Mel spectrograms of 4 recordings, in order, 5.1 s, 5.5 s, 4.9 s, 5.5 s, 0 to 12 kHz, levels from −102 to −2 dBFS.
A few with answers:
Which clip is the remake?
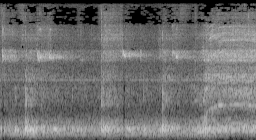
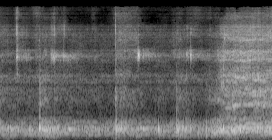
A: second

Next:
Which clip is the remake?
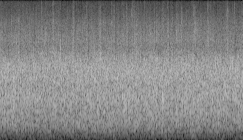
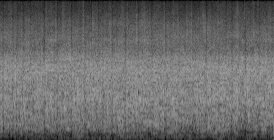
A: second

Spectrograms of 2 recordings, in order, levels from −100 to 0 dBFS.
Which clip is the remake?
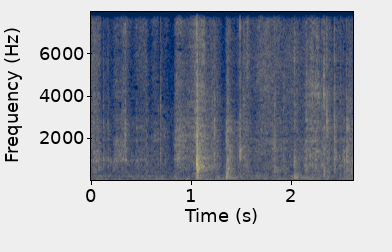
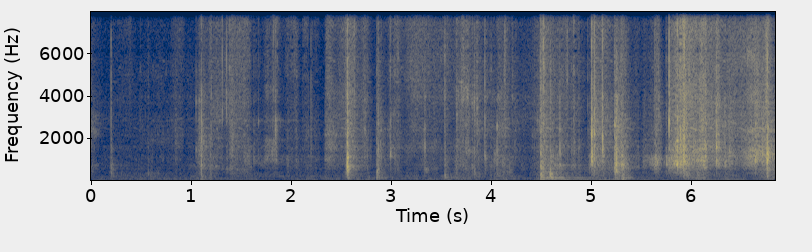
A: second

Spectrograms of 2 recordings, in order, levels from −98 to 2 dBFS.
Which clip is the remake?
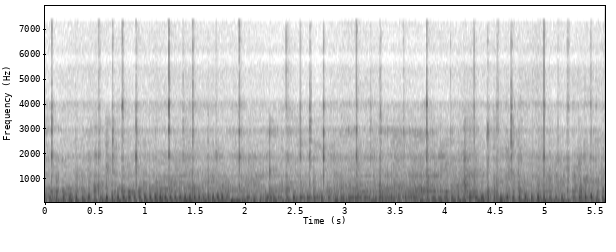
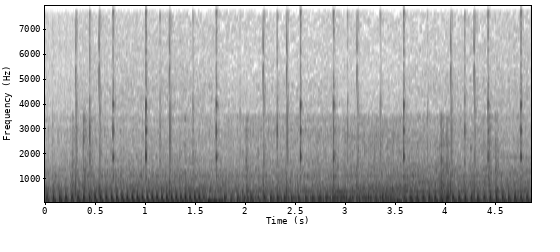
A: first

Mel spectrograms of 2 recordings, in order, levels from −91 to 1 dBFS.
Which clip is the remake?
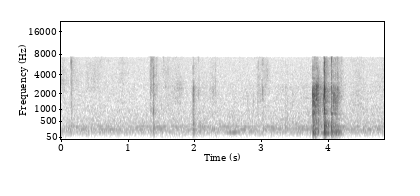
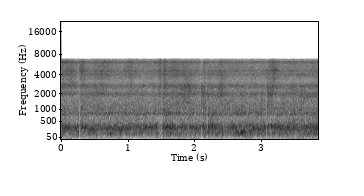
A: second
